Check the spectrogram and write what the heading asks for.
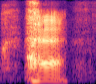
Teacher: Ha itu ha dari tenggorokan pangkal itu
